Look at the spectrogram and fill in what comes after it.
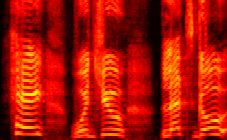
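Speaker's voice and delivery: put-on charm, smooth and charming. Retelling how they asked someone to come along: retelling own words charmingly. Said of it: "I said it very charmingly".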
